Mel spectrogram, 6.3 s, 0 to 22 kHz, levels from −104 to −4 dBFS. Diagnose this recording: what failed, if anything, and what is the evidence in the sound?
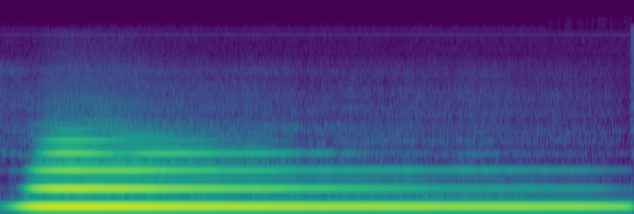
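Nothing in the audio points to a failure at any stage of the chain: the signal holds steady, continuous and intact throughout, with no audible disturbance to trace to wiring, conversion, buffering, processing, transmission or storage.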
